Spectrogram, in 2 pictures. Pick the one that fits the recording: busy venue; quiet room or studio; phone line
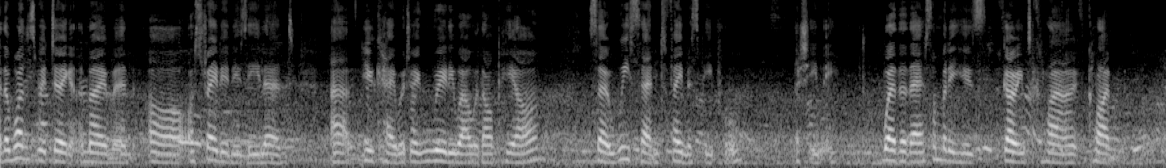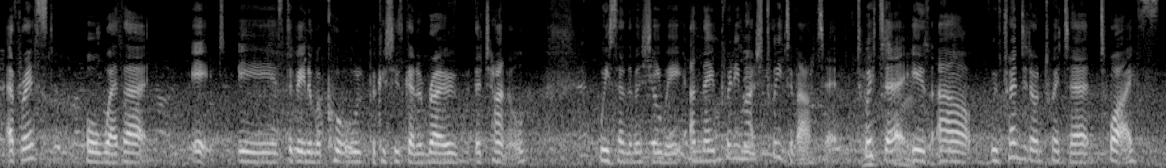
busy venue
